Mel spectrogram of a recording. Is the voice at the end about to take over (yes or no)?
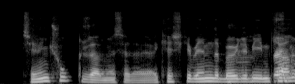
yes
